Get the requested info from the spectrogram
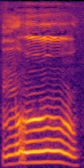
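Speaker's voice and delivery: loud, long moo; cow's moo. A narrator's reading. Duck making the cow's noise, loud moo. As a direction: moo it out big and round. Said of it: "said the duck".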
